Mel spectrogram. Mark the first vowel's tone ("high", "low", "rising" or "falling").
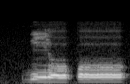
low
